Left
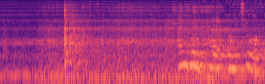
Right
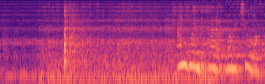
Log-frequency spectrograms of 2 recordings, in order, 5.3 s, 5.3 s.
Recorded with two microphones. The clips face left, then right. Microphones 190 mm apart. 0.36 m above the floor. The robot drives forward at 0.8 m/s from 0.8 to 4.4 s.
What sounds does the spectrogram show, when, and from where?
1.3 s tapping: 55° right (ahead or behind), 4.5 m
3.5 s a woman speaking: 65° right (ahead or behind), 3 m; by 5.2 s 70° right (ahead or behind), 3 m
